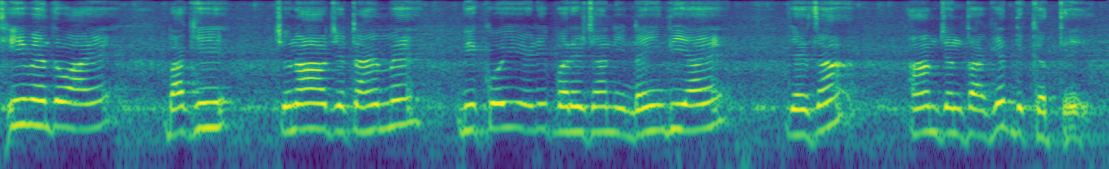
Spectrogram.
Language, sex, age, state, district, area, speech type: Sindhi, male, 60+, Uttar Pradesh, Lucknow, rural, spontaneous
